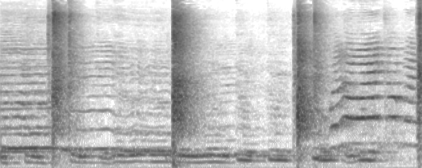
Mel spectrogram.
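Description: Small a cappella gospel vocal group singing sustained harmonies without words, with hand claps on the beat, three sharp claps about a second and a quarter apart.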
